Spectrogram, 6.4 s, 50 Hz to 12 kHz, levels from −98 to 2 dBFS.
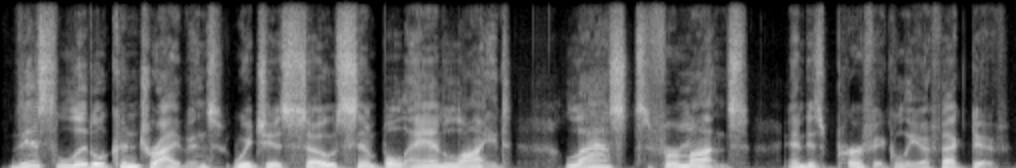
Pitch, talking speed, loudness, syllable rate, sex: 140 Hz, 150 wpm, -17 LUFS, 4.6 syllables/s, male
